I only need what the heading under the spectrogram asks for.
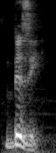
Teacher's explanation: In the East Midlands dialect, which includes London, the U became I, giving us busy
